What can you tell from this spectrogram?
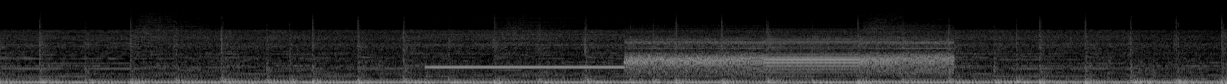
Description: ZX Spectrum tape loading, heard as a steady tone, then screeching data.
